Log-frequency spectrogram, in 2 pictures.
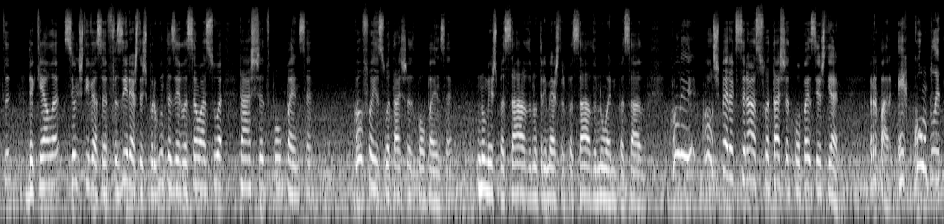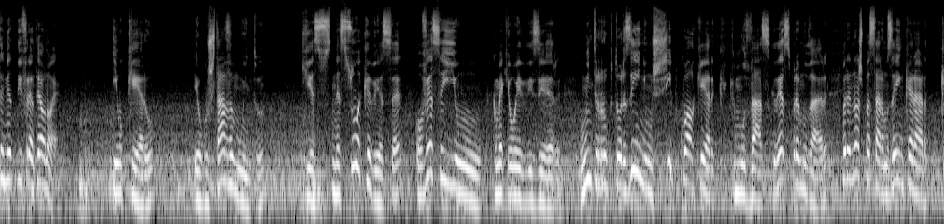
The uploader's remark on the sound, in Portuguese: Não ligue aos barulhos da viagem.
